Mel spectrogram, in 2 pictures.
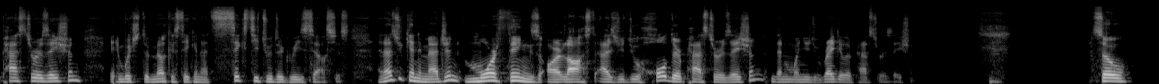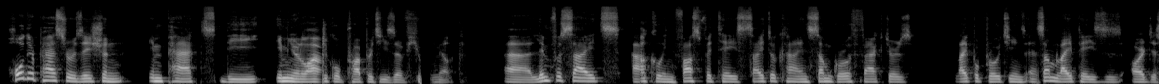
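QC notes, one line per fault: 1.13, 8.15, 13.55, 17.95 and 21.91 s: short concealed packet loss. Each time 20 to 40 ms of the call's audio arrived too late, and the receiver extended the preceding sound to bridge the hole before blending back, heard as a brief smear or wobble in the speech.
14.73 to 14.83 and 15.79 to 15.91 s: burst of packet loss. Runs of 80 and 100 ms were lost, and the receiver continued the last sound while fading it, giving a held buzz or dying hiss. The second burst decays to about 30 ms of silence before speech resumes, with the missing stretch skipped.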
